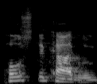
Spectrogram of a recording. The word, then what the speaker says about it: Postecoglou: I think that Postecoglou, did I say his name right?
